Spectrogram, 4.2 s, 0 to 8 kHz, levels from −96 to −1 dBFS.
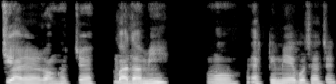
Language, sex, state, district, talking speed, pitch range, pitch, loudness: Bengali, male, West Bengal, North 24 Parganas, 140 wpm, 135-150 Hz, 140 Hz, -19 LUFS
